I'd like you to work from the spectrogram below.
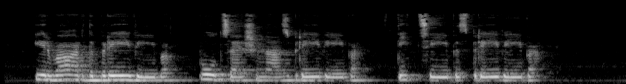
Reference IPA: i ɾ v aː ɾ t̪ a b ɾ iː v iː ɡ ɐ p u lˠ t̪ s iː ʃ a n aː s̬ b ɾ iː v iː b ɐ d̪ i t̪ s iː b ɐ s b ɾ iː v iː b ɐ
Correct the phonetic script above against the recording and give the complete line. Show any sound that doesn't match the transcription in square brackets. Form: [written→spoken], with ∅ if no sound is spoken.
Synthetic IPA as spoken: i ɾ v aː ɾ [t̪→d̪] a b ɾ iː v iː [ɡ→b] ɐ p u lˠ t̪ s [iː→ɛː] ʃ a n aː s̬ b ɾ iː v iː b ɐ [d̪→t̪] i t̪ s iː b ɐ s b ɾ iː v iː b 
